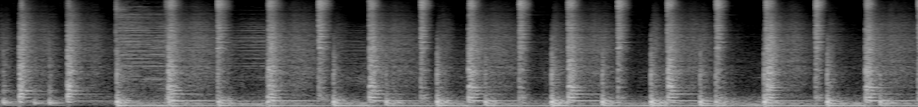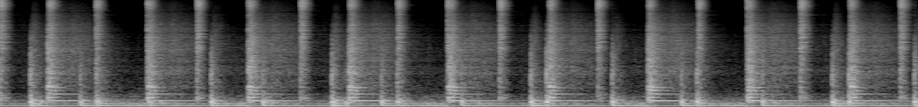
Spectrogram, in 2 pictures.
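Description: Drum kit playing a steady rock groove, with hi-hat quarter notes and a snare backbeat on two and four. The bass drum steps through the partials of eighth-note triplets (a triplet grid), and in the single-accent part it sets up a three-against-four hemiola.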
